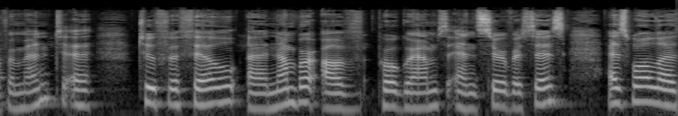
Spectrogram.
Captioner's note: speaking French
